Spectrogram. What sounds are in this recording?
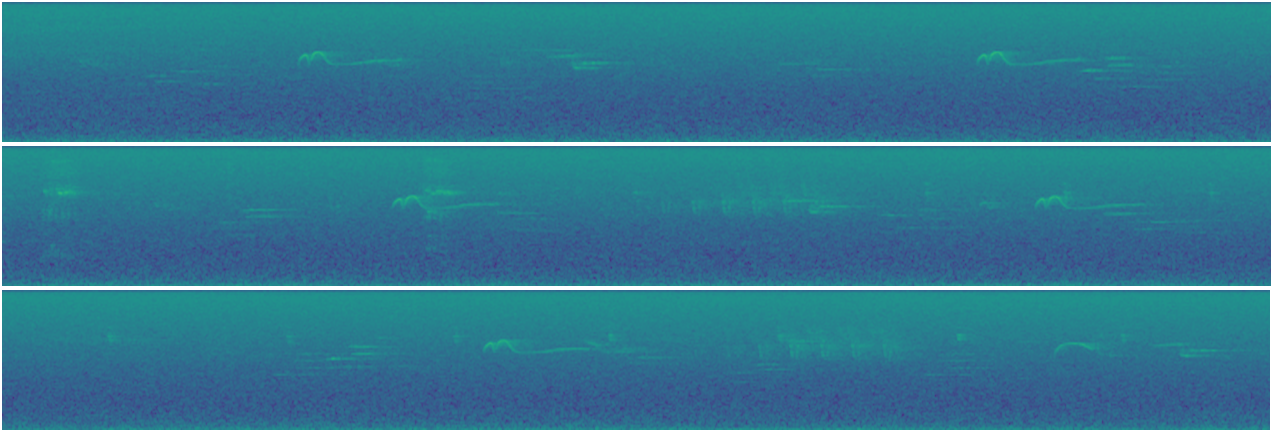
Wood Thrush, Eastern Wood-Pewee, unknown mammal, Ovenbird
